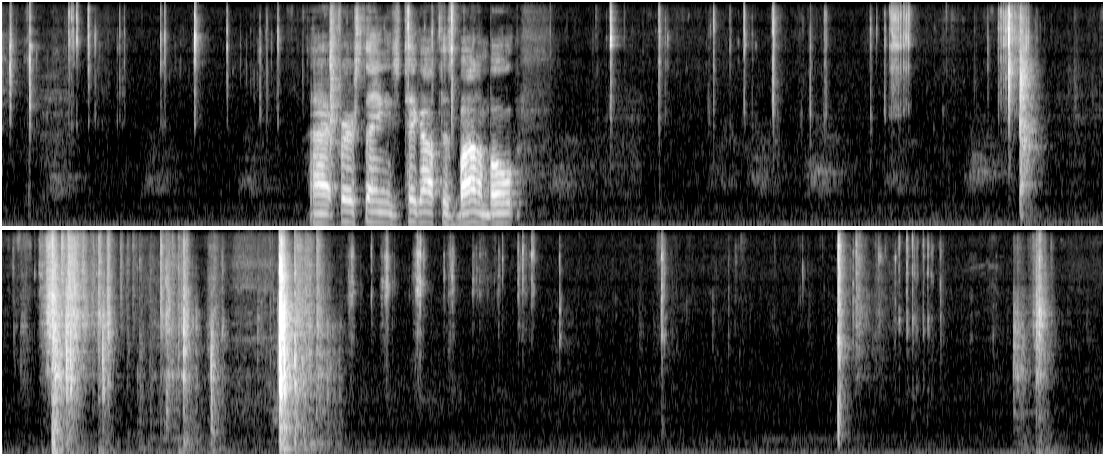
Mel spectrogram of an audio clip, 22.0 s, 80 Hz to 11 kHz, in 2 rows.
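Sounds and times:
small metal clicks and clinks: 0:06.0 - 0:09.2.

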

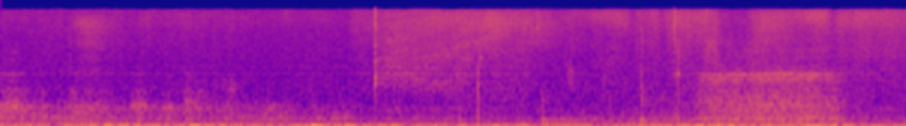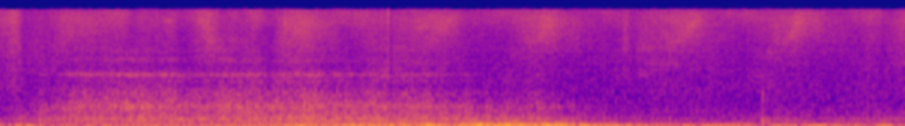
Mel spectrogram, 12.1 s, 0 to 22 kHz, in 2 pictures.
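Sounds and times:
soft scratchy rubbing: 0:02.4 - 0:12.0.

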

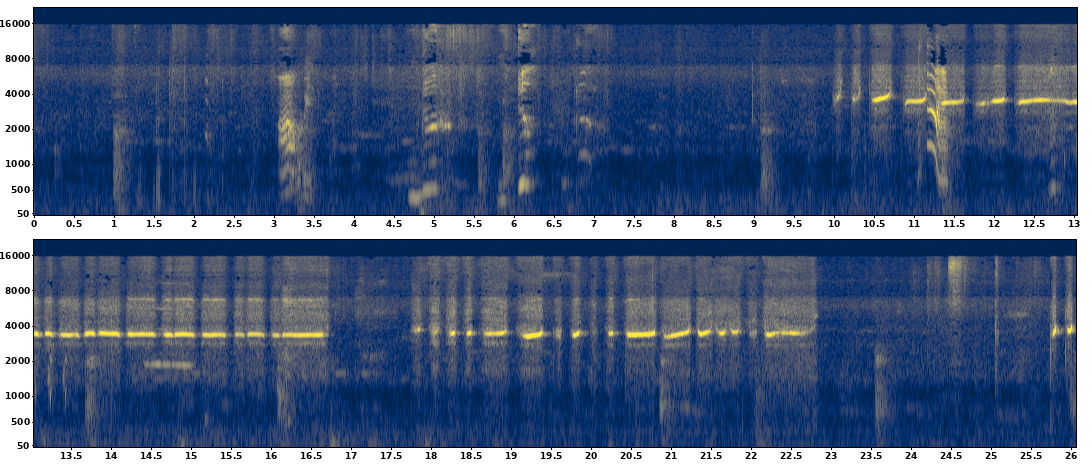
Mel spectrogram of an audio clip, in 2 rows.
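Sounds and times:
parakeet shrill whistling: 0:11.0 - 0:11.7.

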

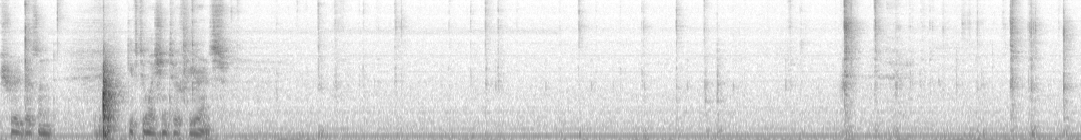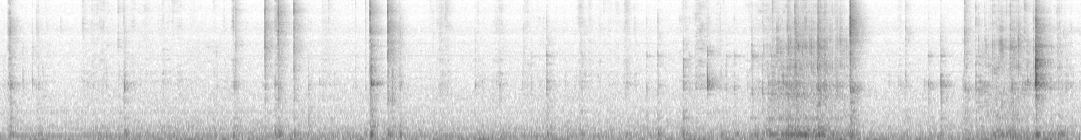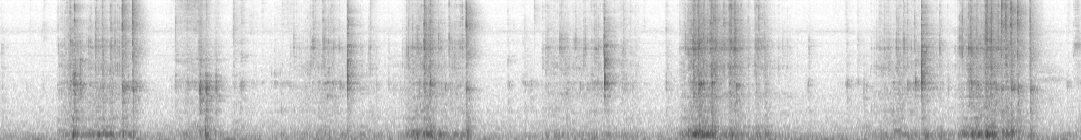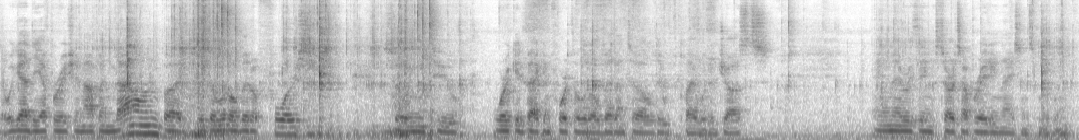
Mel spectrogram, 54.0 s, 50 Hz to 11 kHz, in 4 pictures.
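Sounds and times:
wooden gears clattering: 0:40.8 - 0:50.4.

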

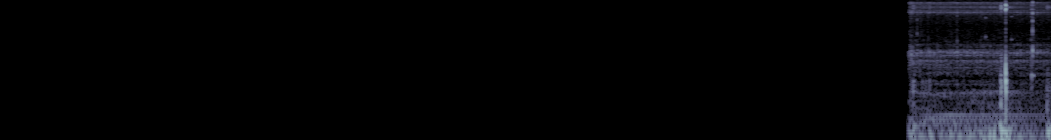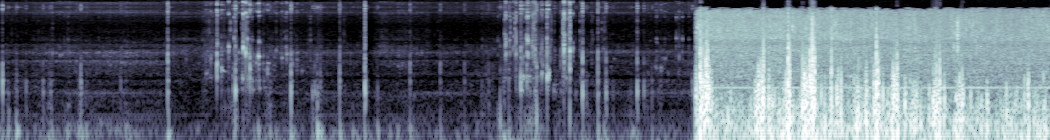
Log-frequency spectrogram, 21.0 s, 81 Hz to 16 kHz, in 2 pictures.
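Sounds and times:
faint underwater clicks: 0:09.1 - 0:17.5
low underwater rumbles: 0:09.1 - 0:21.0
wind buffeting microphone: 0:17.4 - 0:21.0.

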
